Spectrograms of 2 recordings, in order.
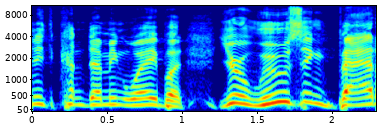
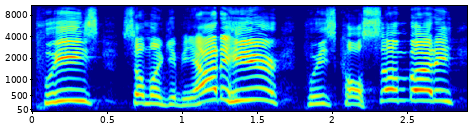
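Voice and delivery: mock desperate plea; 8 semitones higher than usual. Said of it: "I'd be writing y'all letters like".

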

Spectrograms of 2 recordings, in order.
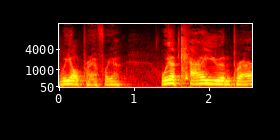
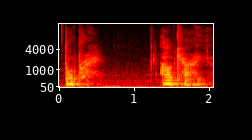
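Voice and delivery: a real choked whisper, barely voiced; emotional whisper; 11 dB quieter than usual. Real, not acted. Preacher, moved to tears by his friend's support, whispers. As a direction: let the words fall to a breath as the tears come.

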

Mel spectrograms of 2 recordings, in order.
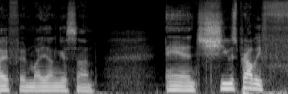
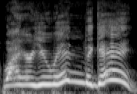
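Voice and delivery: high-pitched retold bafflement; acted incredulous parent; exasperated disbelief; 9 semitones higher than usual. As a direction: plead for sense from a child, pitched up. Exasperated parent questioning son.

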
